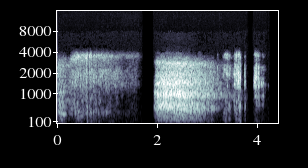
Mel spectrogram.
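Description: A deep breath during a self-forgiveness clearing exercise: a long, soft airy draw followed after a short pause by a fuller, louder breath that ends in a few short puffs.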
